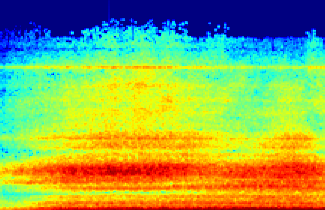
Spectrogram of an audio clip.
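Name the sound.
aircraft engine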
